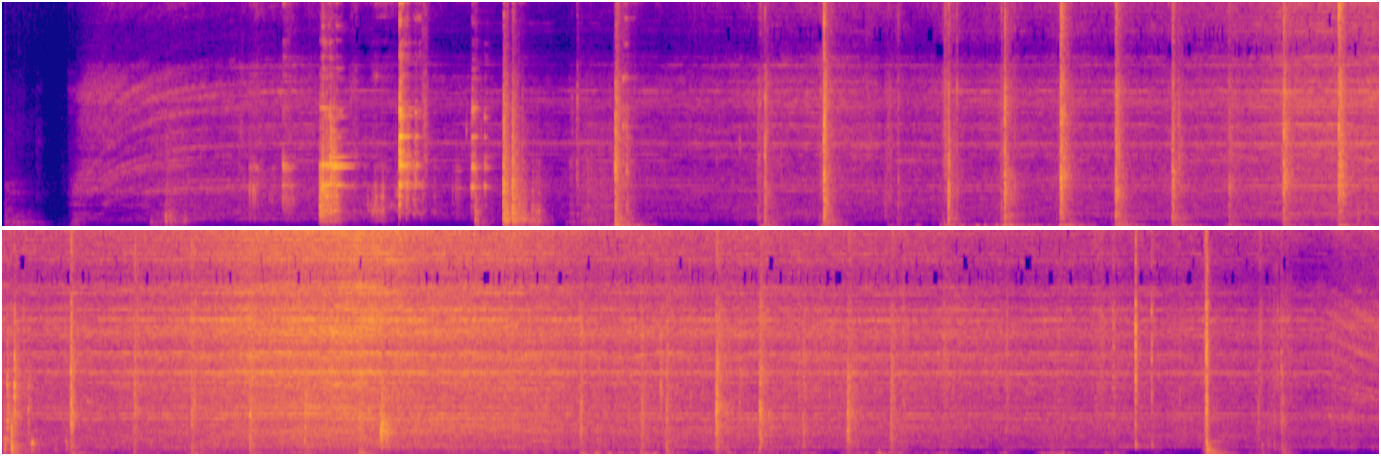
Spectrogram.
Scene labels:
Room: kitchen; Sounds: vacuum cleaner, cutlery and dishes, microwave

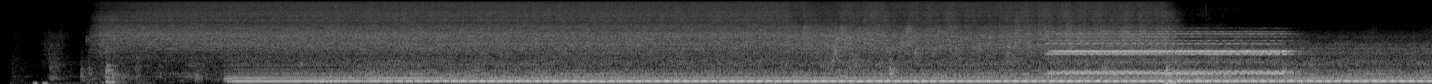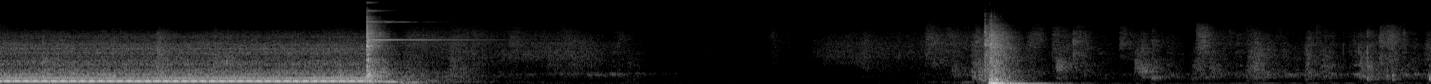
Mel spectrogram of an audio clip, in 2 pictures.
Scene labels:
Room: kitchen; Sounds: running water, microwave, bell ringing, door, footsteps

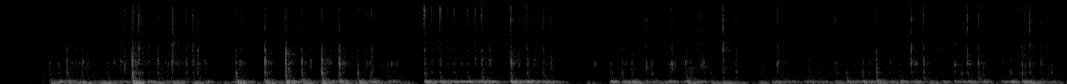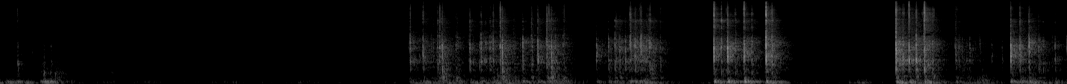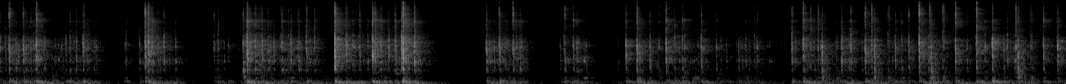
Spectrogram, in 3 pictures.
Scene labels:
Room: office; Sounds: keyboard typing

